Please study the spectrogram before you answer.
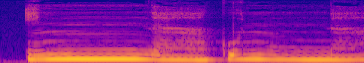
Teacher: دونوں نون پر شدہ ہے غنہ کریں گے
